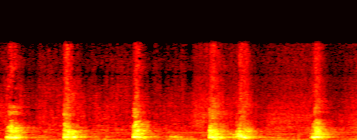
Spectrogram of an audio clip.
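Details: Junior, a bulldog in New York City, barks at a Roomba: five sharp, mid-pitched barks spaced irregularly about a second apart across a few seconds, with a quiet background hum between them.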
